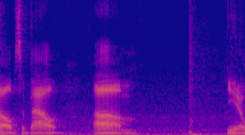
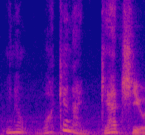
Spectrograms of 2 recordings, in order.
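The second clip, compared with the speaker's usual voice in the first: cool bartender; 6 semitones higher, 6 dB quieter than usual. Acted. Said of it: "he's just like".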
